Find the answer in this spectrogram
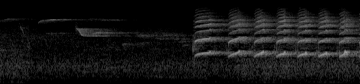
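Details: A juvenile black woodpecker, still hesitating to leave after its siblings flew and its mother stopped feeding it, cries for food with a quick run of about eight rasping, evenly spaced notes after faint, high, thin whistles.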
